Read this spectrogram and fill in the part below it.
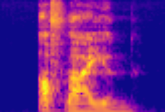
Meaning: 1. to be blown off 2. to be blown away 3. to blow away 4. to blow off
- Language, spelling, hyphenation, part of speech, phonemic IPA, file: Dutch, afwaaien, af‧waai‧en, verb, /ˈɑfˌʋaːi̯ə(n)/, Nl-afwaaien.ogg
